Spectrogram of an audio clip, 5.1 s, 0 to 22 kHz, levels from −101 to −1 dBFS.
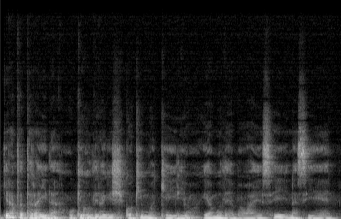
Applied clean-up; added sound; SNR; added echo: none; none; none; reverberation time 0.3 s.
